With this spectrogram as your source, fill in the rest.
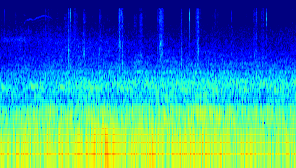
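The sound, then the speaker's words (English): A steady, low rumbling drone of an airplane passing overhead, continuous, with no distinct peaks or breaks over the few seconds. “oh, there's an airplane above us. You can hear it.”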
